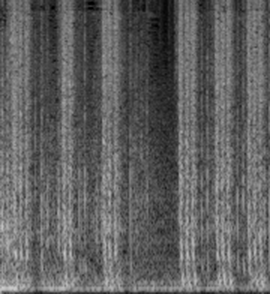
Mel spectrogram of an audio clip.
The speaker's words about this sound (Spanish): La desesperación de la gente que se muere de hambre se junta con los disparos de los soldados israelíes que custodian la ayuda y llevan a momentos de tensión como este que termina con esos disparos.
